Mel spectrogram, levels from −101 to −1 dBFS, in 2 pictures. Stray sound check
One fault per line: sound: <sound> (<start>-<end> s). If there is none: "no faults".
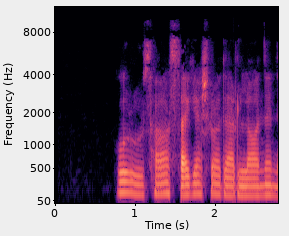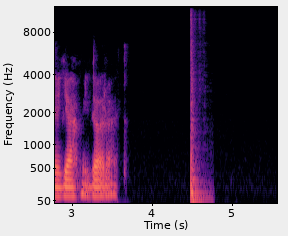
sound: thud (4.5-4.8 s)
